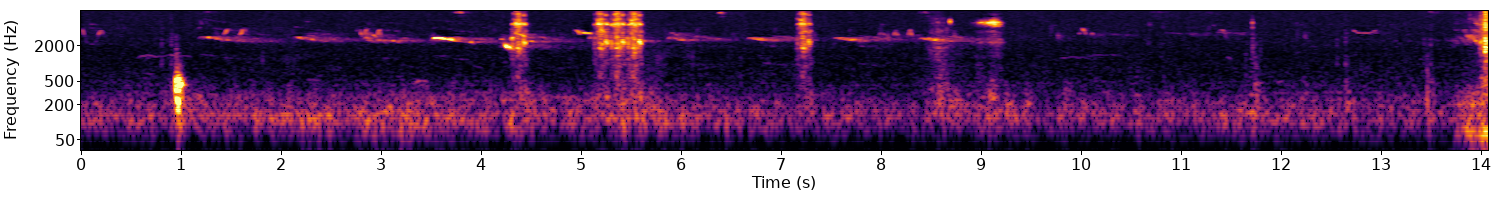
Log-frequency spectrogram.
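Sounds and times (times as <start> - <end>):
faint high bird chirps: 0.6 - 9.3, 13.8 - 14.0.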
